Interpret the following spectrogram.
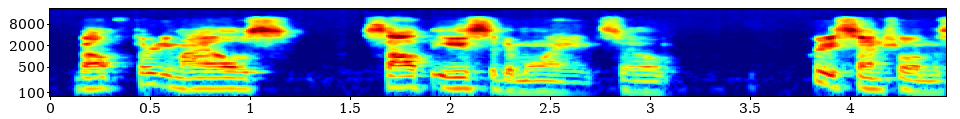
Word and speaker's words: Des Moines: the whole show like Des Moines and I would have gotten hate mail from Iowa. It's not Des Moines, Sean.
